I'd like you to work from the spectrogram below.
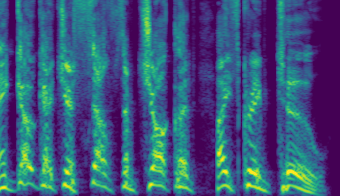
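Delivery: slow, angry delivery with real edge. Imitating how the caller said the line: imitating an angry line. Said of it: "You said it so angry".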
